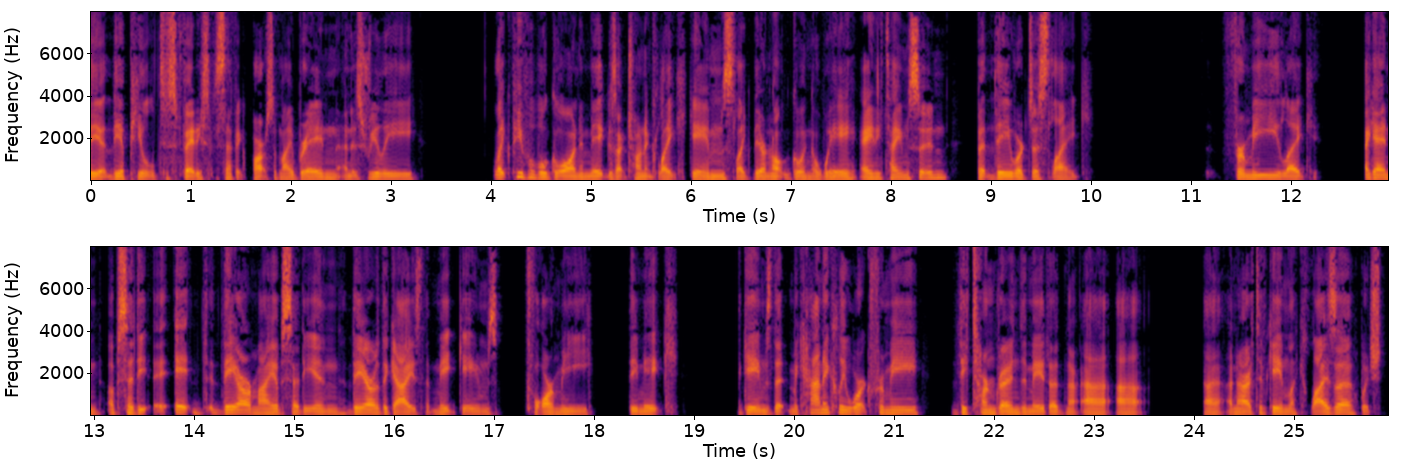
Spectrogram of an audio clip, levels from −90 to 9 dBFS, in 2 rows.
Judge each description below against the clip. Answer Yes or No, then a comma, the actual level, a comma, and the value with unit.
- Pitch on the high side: No, low, 120 Hz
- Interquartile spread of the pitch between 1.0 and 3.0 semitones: Yes, narrow, 2.5 semitones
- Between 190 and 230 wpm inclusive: No, average, 175 wpm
